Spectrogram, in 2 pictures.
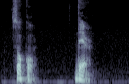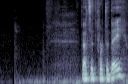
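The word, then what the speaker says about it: そこ: The word there is pronounced soko.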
